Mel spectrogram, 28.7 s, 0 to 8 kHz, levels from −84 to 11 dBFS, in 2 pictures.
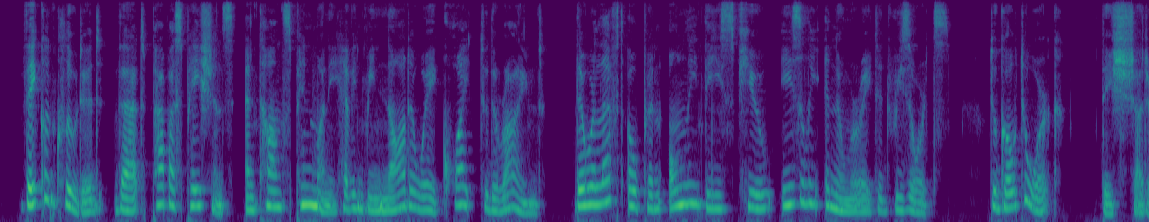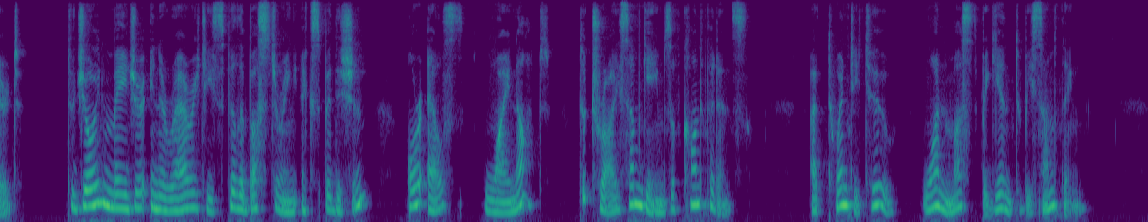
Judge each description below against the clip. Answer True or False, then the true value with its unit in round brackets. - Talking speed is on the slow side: True (120 wpm)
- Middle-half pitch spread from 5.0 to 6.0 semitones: True (5.5 semitones)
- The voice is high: True (200 Hz)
